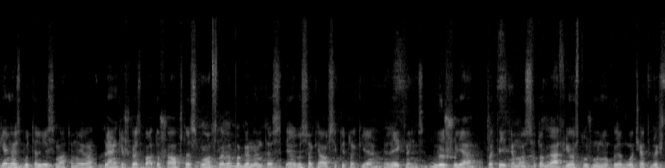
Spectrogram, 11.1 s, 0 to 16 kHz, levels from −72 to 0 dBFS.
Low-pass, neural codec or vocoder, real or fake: 14.4 kHz; codec, 44.1 kHz, 7.8 kbps, DAC; fake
